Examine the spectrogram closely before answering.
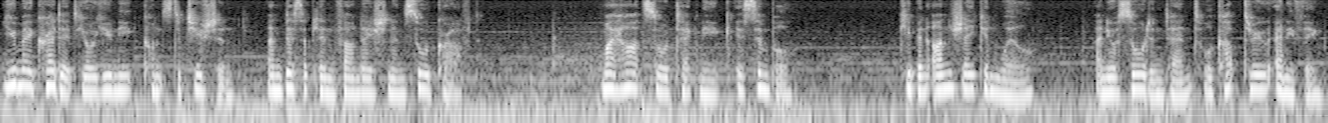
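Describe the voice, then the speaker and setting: An actress playing a calm, solemn female sword mentor in a game, speaking formally and with measured gravity. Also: fairly low pitch, lightly acted. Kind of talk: scripted game voice acting. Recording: music under the voice.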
